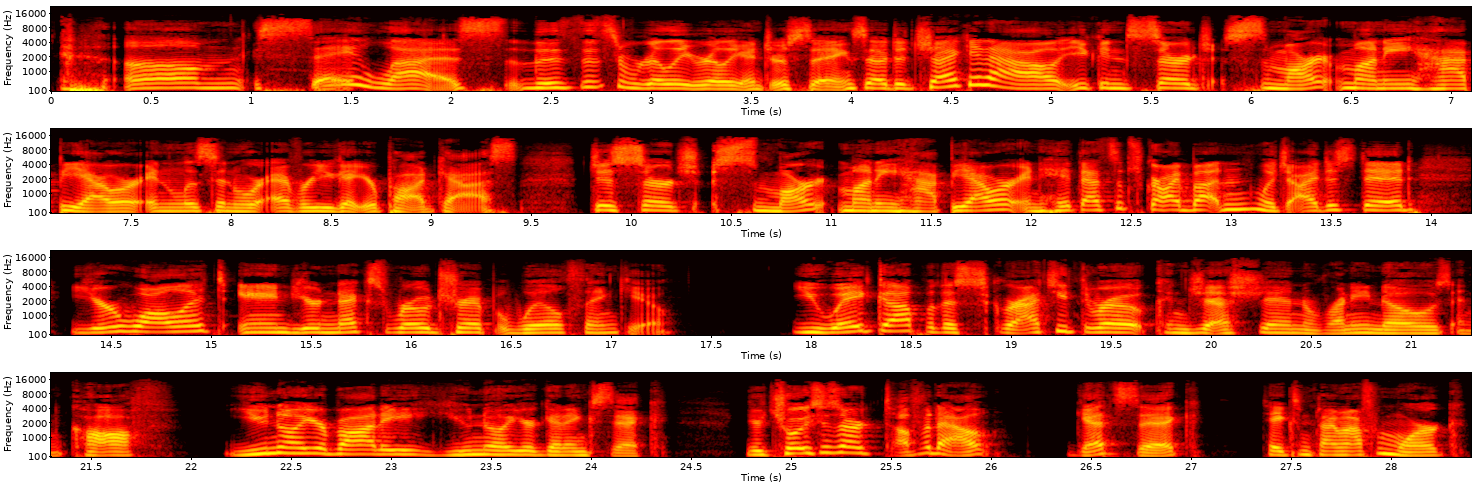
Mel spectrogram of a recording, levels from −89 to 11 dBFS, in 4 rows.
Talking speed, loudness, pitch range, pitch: 185 wpm, -21 LUFS, 175-215 Hz, 190 Hz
